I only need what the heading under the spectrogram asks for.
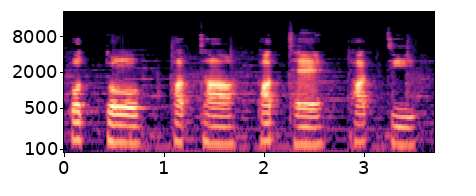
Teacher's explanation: This little extender on the screen right now is a small tsu, and that small tsu is not pronounced as tsu, it's going to be pronounced as the consonant before it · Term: double T sound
